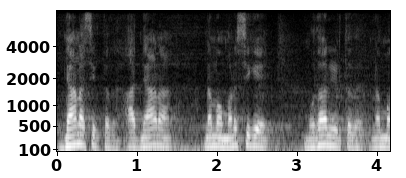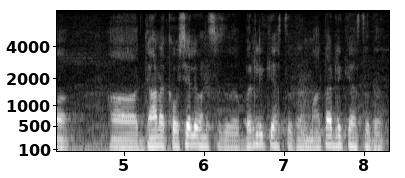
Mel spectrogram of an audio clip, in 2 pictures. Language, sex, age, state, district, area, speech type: Kannada, male, 45-60, Karnataka, Dharwad, urban, spontaneous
